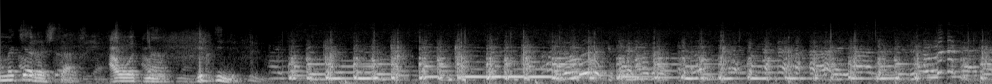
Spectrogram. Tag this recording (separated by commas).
Middle Eastern music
